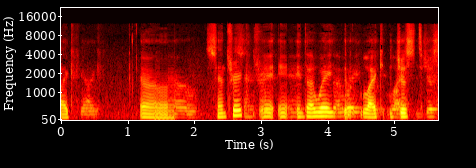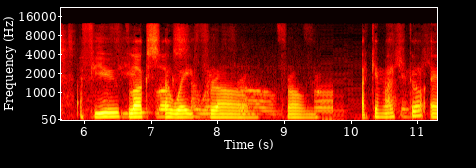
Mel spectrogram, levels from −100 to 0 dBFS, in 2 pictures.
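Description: Echo with no canceller runs through the whole speech clip. The far end's loudspeaker output is reaching its microphone, and nothing subtracts it, so every phrase returns after a round trip of roughly 0.4 s. The copy sits about 13 dB below the direct speech and sounds thinner. Each syllable trails a faint, delayed ghost.

Robotic sound from repeated short buffers appears from 1.40 to 1.70 s and again from 9.58 to 10.18 s. The likely cause is audio arriving too late, so the receiver keeps replaying the last short slice instead of playing fresh sound. The replay locks onto a 50 Hz buzz, which fits a repeated 20 ms buffer. In the first stretch most of the sound is replaced and only fragments of the real signal get through. In the longer second stretch the repetition takes over completely, leaving a rigid metallic drone that roughly follows the speech's loudness.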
